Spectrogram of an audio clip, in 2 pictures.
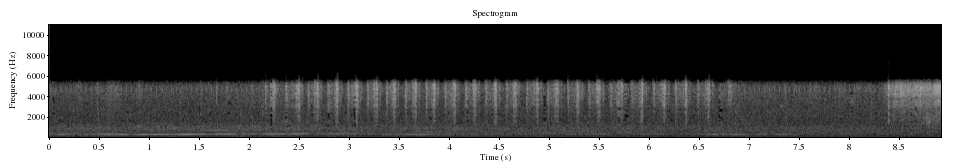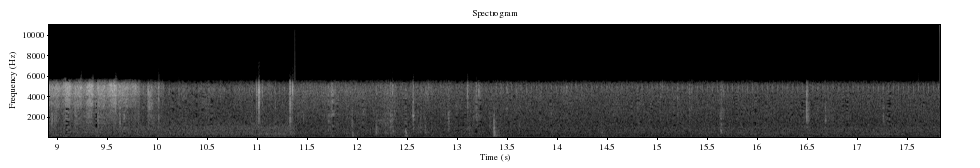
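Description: A European hedgehog rustling through dry grass and leaf litter: a run of quick crackling ticks, then a short, louder rustle. A constant hiss runs beneath.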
